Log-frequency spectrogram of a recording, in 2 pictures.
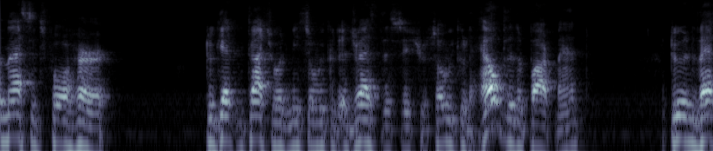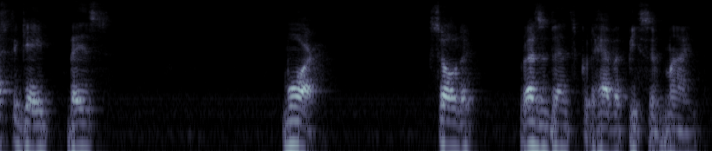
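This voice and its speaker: A man talks at a fairly slow pace, leaving long, frequent pauses. His somewhat breathy voice has ordinary pitch variation and big swings in loudness. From Eastern Europe. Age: 60s. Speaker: neighborhood watchdog vlogger. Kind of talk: informal video monologue.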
